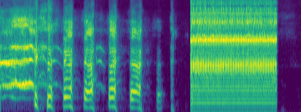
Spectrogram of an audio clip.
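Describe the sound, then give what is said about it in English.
A pre-recorded game show buzz-in buzzer, triggered by hitting a laptop: a quick run of bright, chirpy electronic blips leads into a loud, harsh, steady buzz that holds for almost a second before cutting off abruptly. “If you want to buzz in, you just hit your laptop really hard.”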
